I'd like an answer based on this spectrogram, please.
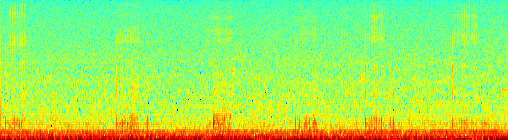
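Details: Heidi, an elderly domestic cat, purring during a massage: a deep, even rumble that never pauses, overlaid by light rhythmic stroking noises roughly every two seconds.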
